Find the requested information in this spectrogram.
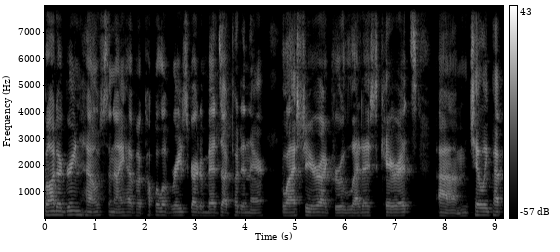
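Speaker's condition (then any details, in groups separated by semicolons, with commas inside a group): Cerebral palsy; brain injury from oxygen loss at fast birth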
